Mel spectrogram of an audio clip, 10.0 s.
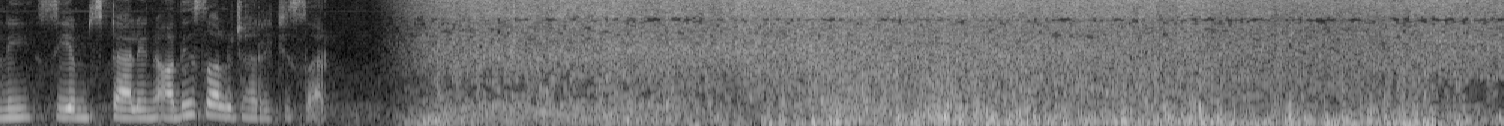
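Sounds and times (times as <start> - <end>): wind: 0.0 - 10.0
heavy rain: 2.6 - 10.0.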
